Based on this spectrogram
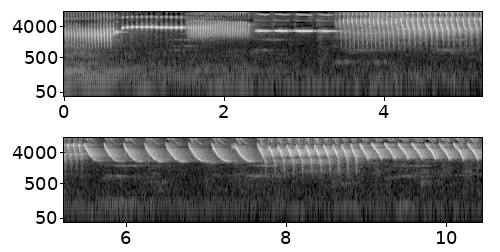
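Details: Canary singing energetically: bright steady whistled notes, then buzzy trills, a run of downward-sweeping notes repeated several per second, and a fast rattling roll; no other sounds.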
